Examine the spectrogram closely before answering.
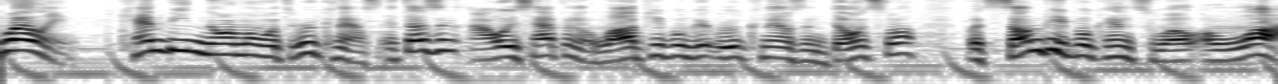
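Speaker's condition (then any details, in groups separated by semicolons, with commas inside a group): No condition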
